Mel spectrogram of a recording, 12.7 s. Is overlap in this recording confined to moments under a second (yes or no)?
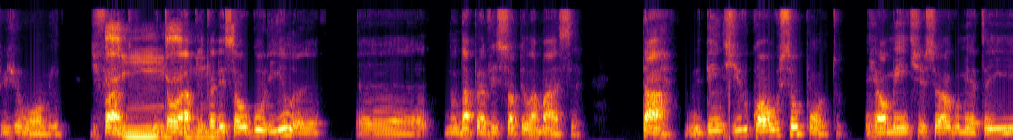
no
